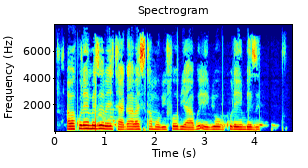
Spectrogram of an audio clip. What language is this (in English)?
Ganda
